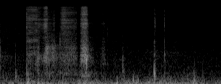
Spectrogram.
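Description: Handling noise on the handheld camera's microphone: a few short scratchy rubs in the first second and another about one and a half seconds in, over a low uneven rumble.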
